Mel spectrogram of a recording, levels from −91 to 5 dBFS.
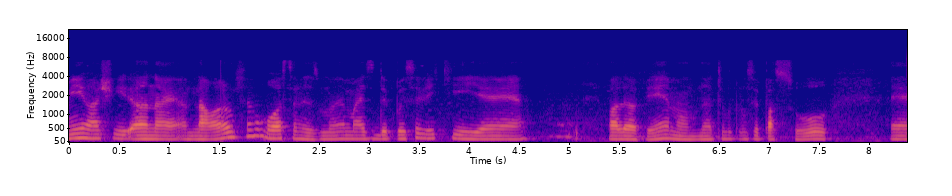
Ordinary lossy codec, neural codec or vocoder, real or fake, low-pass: MP3, 48 kbps; codec, 24 kHz, 0.9 kbps, WavTokenizer, medium speech release version 2; fake; 7.2 kHz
